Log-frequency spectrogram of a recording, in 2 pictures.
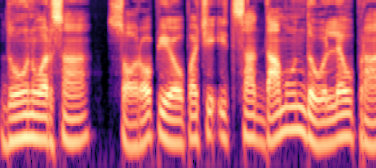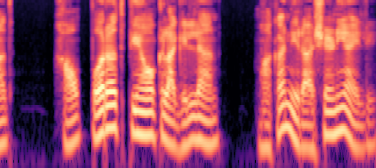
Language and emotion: Goan Konkani, sad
